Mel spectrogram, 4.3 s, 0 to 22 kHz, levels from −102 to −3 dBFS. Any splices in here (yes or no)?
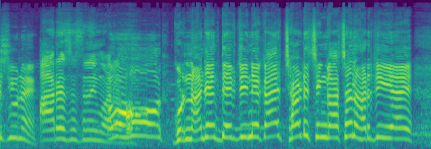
yes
